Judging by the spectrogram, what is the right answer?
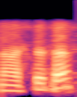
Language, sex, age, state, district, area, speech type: Hindi, male, 18-30, Uttar Pradesh, Azamgarh, rural, conversation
